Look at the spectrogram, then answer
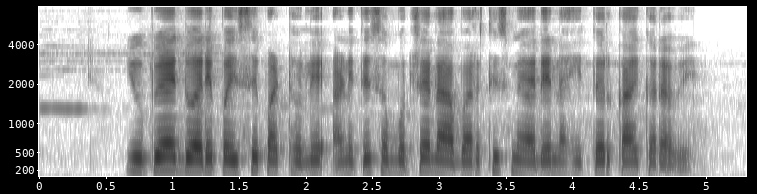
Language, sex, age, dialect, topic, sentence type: Marathi, female, 36-40, Standard Marathi, banking, question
